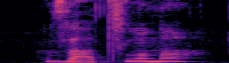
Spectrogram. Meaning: net curtain (a thin curtain that allows light into a room but prevents people outside from seeing inside)
- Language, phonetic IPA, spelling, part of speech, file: Czech, [ˈzaːt͡slona], záclona, noun, Cs-záclona.ogg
